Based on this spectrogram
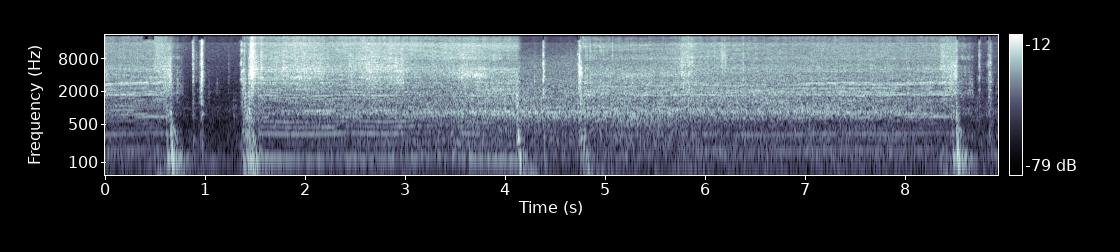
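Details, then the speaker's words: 2010 Toyota RAV4 driver's window after silicone grease on the rubber: steady, even motor hum through its travel, clean thud at each stop; much faster than before, normal power window operation. "All right, let's do it one more time. Go up and down. Wow, much faster. Much faster. Much faster."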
